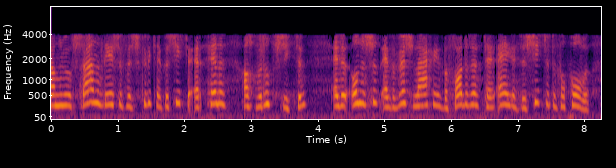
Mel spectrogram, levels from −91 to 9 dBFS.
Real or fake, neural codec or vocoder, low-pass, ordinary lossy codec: fake; autoencoder, 22.05 kHz, a latent of 192 numbers a frame, VITS, trained on many speakers; 7.2 kHz; AAC, 16 kbps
